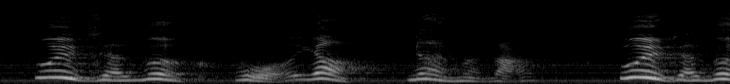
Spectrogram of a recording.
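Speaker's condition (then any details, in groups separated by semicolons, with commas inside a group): Cerebral palsy, severe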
